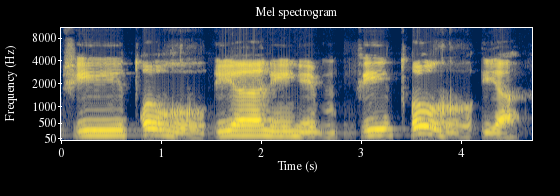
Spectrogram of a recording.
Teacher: آپ نے موٹا پڑھنا ہے، غین کو بھی موٹا پڑھنا ہے، اور طا کو موٹا پڑھ کے تا والا مخرج استعمال کرنا ہے ، یہ مخرج تو طا کا تا اور دال والا ہے،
